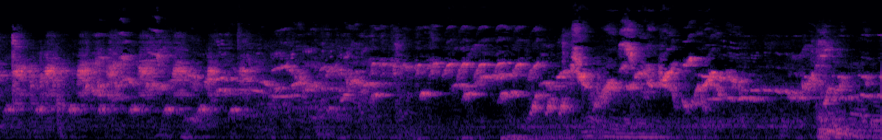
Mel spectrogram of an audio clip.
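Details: White-rumped shama of the Aceh type in a breeding aviary, singing a dense, fast run of varied whistles and chattering notes, high and shifting in pitch, with brief low thumps and faint background voices.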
